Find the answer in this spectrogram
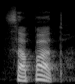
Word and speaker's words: zapato: Un ejemplo de palabra grave sin tilde es la palabra zapato. Zapato se acentúa en la penúltima sílaba, pero no lleva tilde porque termina en vocal.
